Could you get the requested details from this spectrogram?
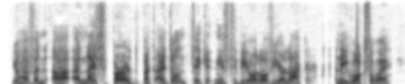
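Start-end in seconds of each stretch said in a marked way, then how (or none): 0.1-3.9 put-on Spanish accent, pitched up. Retelling what his captain from Spain told an officer, imitating Dolorosa's Spanish accent. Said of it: "they had the Spanish accent".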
